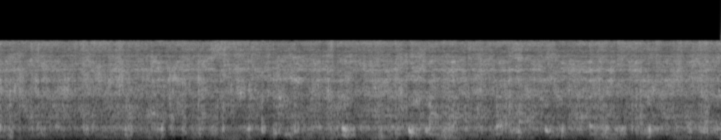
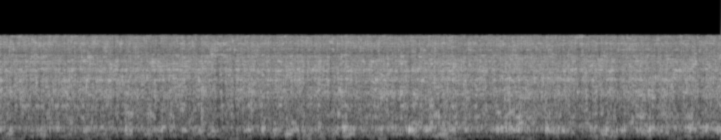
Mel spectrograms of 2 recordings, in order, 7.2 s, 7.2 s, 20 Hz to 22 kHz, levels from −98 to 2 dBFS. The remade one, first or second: first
